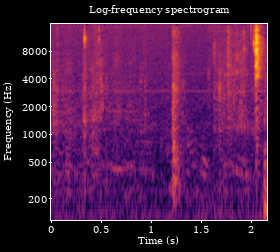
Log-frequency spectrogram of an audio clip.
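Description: Quiet handling of small paper baskets on a tray, with a faint click early on and one brief tap about a second in.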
